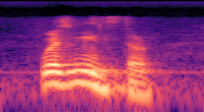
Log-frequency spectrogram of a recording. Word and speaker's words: Westminster: No te es de ahí, pero derecha, mejor pronunciado. – Claro, Westminster.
